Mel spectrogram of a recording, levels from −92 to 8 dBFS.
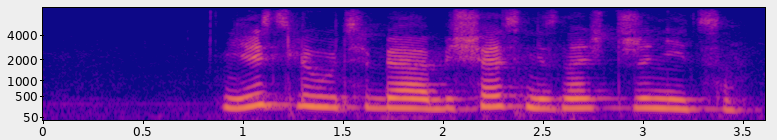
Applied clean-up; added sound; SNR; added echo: none; none; none; none.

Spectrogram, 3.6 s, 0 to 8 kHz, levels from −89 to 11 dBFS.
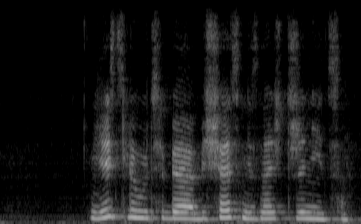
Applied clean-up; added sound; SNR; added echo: none; none; none; reverberation time 0.3 s.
